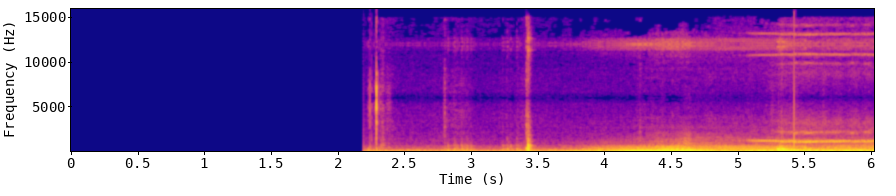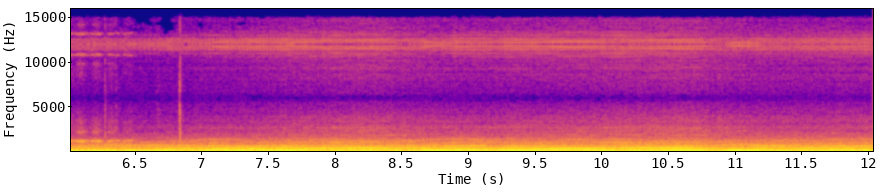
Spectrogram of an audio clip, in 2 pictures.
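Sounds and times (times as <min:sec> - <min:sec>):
car engine accelerating hard: 0:03.6 - 0:12.0.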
